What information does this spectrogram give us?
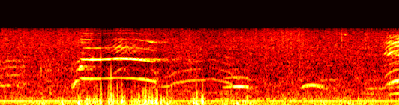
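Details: Herring gulls at Riga Zoo, Latvia, around a pool where fish were sunk deep so only cormorants could reach them; a few short harmonic, mewing calls, some slurred downward, over a steady low hum and background noise.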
